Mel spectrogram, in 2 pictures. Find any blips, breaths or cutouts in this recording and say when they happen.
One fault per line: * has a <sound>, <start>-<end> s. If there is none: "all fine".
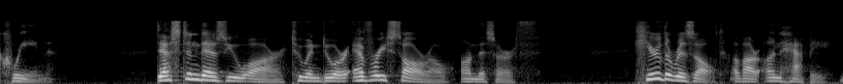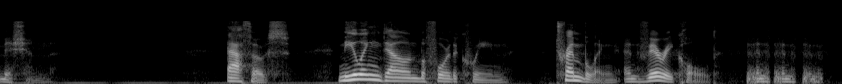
* has a laugh, 15.9-16.7 s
